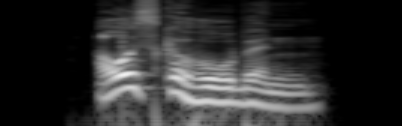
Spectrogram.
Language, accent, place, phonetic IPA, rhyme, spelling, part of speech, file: German, Germany, Berlin, [ˈaʊ̯sɡəˌhoːbn̩], -aʊ̯sɡəhoːbn̩, ausgehoben, verb, De-ausgehoben.ogg
- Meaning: past participle of ausheben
